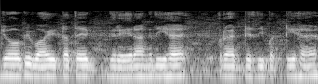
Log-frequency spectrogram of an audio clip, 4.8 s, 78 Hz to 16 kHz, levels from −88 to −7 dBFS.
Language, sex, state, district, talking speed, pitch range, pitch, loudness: Punjabi, male, Punjab, Fazilka, 150 wpm, 120-125 Hz, 125 Hz, -15 LUFS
